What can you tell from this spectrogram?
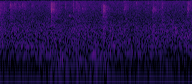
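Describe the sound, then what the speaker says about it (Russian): Snow or hail-like pattering on a greenhouse on a frosty night, a steady soft dense rustle with faint scattered ticks, quiet and continuous with no voices. "Слышите, шебуршит, как град какой-то."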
